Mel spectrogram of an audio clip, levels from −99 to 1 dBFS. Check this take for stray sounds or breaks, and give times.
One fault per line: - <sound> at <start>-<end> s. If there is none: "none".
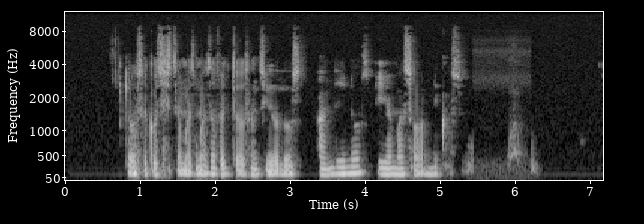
- bark at 5.9-6.2 s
